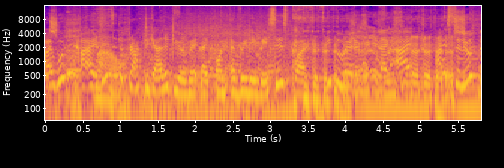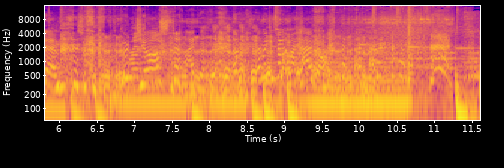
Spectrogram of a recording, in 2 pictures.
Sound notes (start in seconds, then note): 6.0 laughing; 8.1 laughing; 8.9 upbeat music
